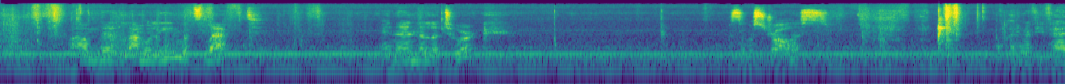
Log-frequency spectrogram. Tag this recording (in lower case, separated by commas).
speech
